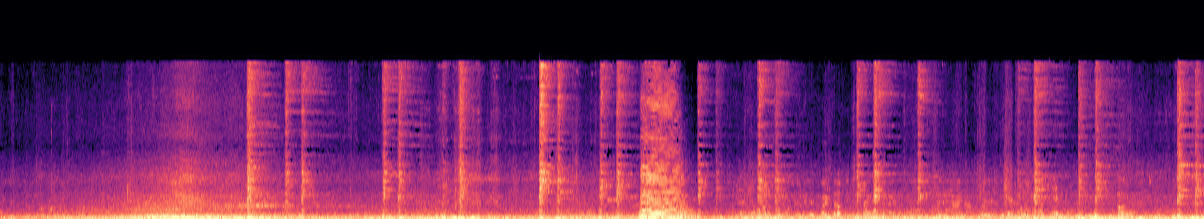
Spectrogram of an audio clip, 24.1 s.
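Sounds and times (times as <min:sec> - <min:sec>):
train rumble: 0:00.0 - 0:24.0
wheels clacking over rail joints: 0:07.4 - 0:24.0.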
